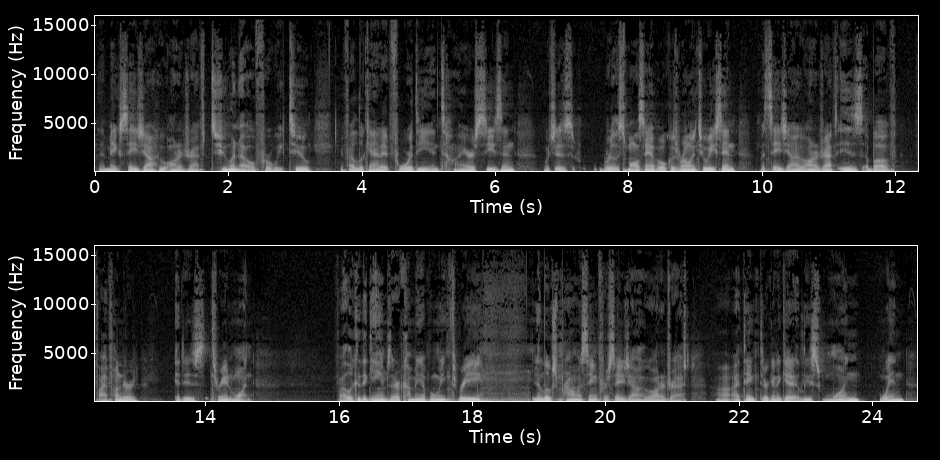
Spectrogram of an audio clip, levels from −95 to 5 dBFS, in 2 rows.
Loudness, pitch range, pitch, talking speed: -28 LUFS, 100-130 Hz, 115 Hz, 180 wpm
